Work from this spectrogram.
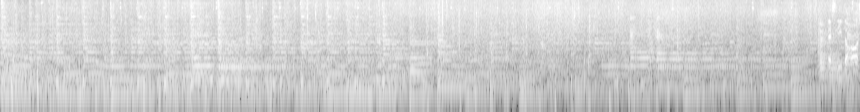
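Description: Horses' hooves clip-clop steadily along a road in a video game, a rhythmic trotting beat running beneath a loud musical score.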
